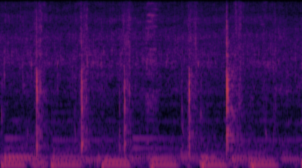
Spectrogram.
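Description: Rabbit sears in a pot alongside carrots, celery, onion and leeks, a steady close sizzle punctuated by several sharp scraping clacks of a utensil at irregular intervals.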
